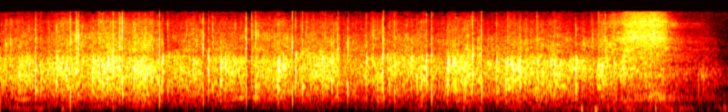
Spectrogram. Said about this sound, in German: Ähm, ja, genau, Applaus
